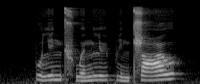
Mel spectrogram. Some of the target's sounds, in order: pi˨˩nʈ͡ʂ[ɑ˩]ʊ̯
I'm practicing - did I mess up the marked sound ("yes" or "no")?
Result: yes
